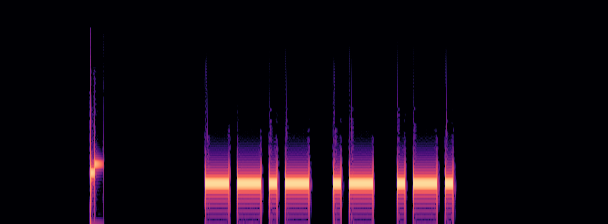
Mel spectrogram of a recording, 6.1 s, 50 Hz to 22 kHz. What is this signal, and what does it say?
Morse code, heard as a keyed tone, about 15 wpm, 700 Hz. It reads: QAR
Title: USA Call Sign Postfixes - 3 Letters 15wpm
